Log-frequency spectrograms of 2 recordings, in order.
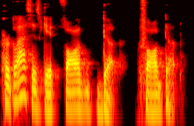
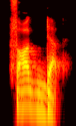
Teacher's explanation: link the D sound to the second word up so you have dup together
